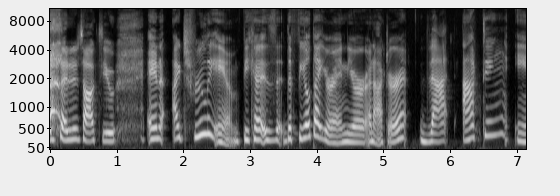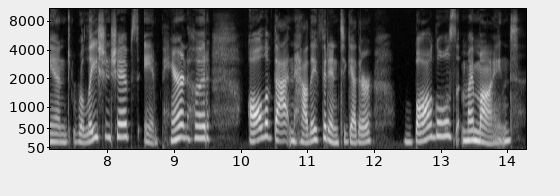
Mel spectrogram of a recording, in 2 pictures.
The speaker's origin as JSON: {"language": "English", "country": "Canada", "said": "as a Canadian"}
